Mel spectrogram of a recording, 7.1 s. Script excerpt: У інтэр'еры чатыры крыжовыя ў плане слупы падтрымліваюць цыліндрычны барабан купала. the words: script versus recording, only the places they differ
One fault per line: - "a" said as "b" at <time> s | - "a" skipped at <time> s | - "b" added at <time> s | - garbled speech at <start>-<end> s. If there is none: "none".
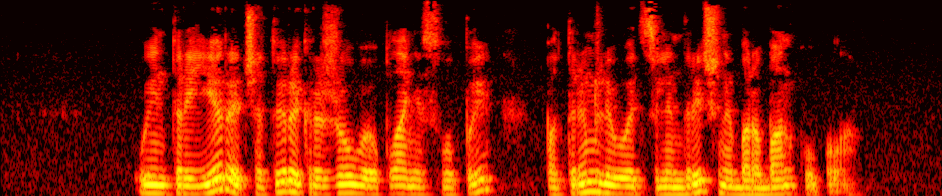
none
